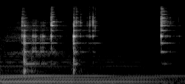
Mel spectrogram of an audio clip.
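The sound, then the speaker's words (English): Ice cubes clink several times in quick, irregular succession, bright and glassy, then pause before one last clink, all over a low steady hum with no talking, as about half a scoop of ice-cold water is dribbled in to make a dough. “So I'm gonna start with about a half a scoop and just dribble that in”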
